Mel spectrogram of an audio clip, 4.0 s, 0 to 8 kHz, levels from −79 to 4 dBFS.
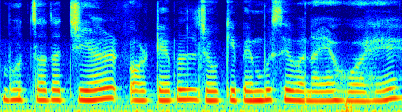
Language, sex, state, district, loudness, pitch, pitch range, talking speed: Hindi, female, Nagaland, Kohima, -13 LUFS, 220 Hz, 210-225 Hz, 180 wpm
